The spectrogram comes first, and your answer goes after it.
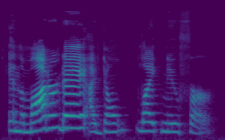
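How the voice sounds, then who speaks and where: A woman with an American accent speaks at a fairly slow pace in a raised, projected voice that is high, bright and sharp, with lively intonation, on a very clean recording with a silent background. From Northwest Ohio, US Midwest. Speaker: horror film reviewer, video creator. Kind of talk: casual review monologue. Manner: halting with self-corrections.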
